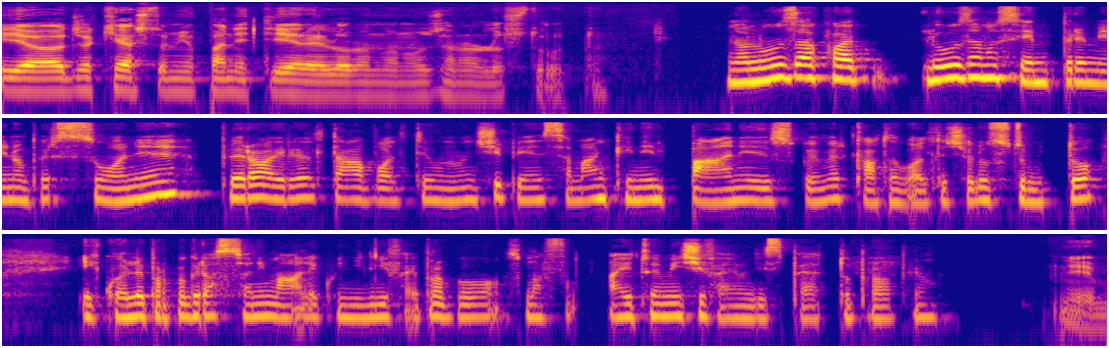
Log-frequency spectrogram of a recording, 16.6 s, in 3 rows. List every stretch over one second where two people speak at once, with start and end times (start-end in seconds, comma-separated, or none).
none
